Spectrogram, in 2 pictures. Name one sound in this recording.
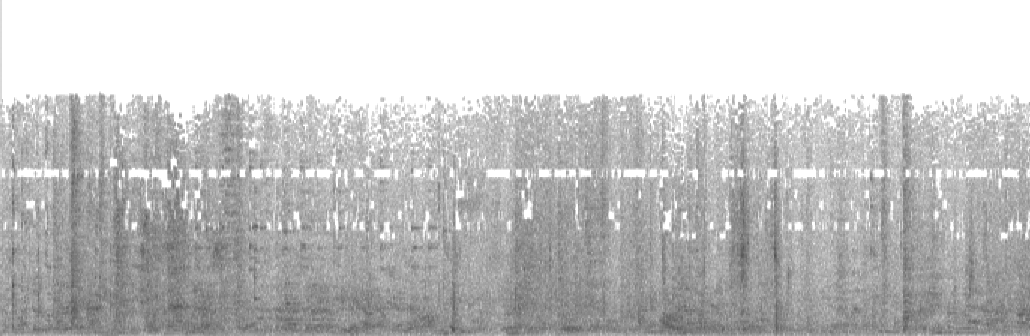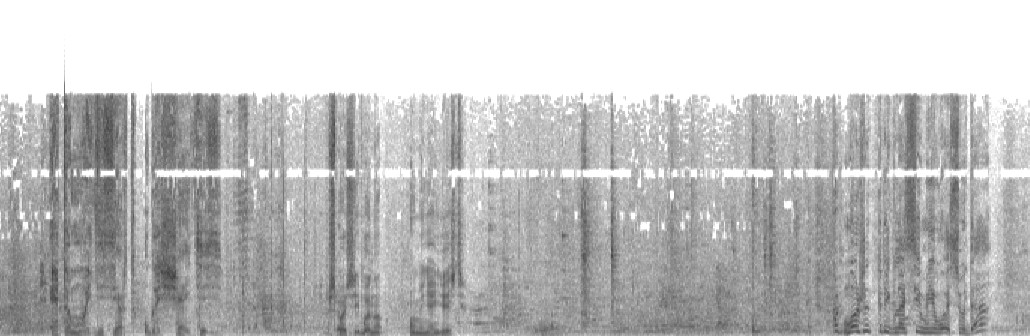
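Many elderly people chatter in a room.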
